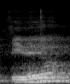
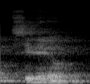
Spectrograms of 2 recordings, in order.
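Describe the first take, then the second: First: Fideo with a clear F; the teacher says fideo for the class to copy; teacher's model fideo. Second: Sideo, softer, S for F; child's sideo. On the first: Teacher modelling fideo for pupils to repeat. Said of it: "un profesor le pidió ... que repitan". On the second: The child repeating fideo as sideo. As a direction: answer sideo with an S instead of the F. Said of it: "acá sideo". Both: Shown as a demonstration.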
